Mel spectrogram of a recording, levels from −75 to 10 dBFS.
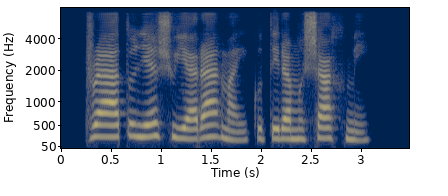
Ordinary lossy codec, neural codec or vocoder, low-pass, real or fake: AAC, 48 kbps; codec, 16 kHz, about 1 kbps, DyCAST, with the encoder's durations; 7.2 kHz; fake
